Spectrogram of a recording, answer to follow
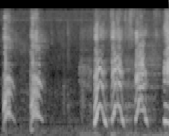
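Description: A person imitating a dog's bark: two short yaps near the start, then three quick, high yaps, each rising and falling in pitch, a little after a second in.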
